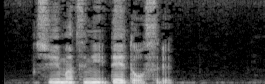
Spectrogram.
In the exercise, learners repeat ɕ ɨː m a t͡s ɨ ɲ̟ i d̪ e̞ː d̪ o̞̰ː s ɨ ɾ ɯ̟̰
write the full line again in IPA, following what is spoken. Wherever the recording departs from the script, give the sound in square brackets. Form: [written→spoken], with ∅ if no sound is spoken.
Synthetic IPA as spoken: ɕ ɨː m a t͡s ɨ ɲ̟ i d̪ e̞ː [d̪→t̪] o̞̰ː s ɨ ɾ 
